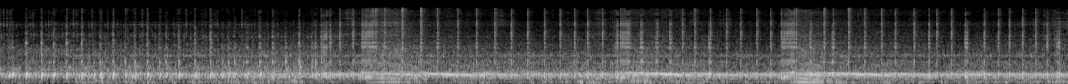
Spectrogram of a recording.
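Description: A dirt bike engine runs steadily just after a leaky carburetor was repaired, with a loud, continuous mid-pitched drone and periodic throttle rises and falls around the midpoint and near the end.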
